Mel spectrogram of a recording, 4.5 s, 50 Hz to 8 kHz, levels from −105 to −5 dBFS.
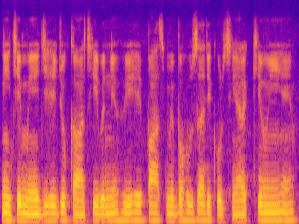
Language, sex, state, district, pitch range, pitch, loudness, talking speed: Hindi, male, Uttar Pradesh, Lalitpur, 100-105 Hz, 105 Hz, -18 LUFS, 225 wpm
